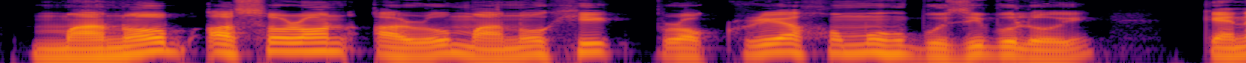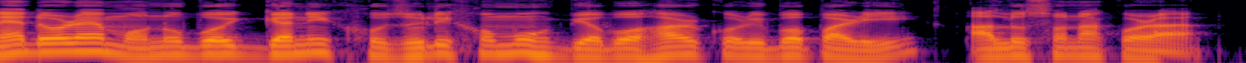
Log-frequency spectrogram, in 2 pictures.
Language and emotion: Assamese, neutral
